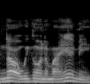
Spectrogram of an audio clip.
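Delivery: ordinary delivery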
